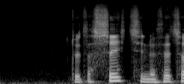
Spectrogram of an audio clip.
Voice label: "sut", Welsh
